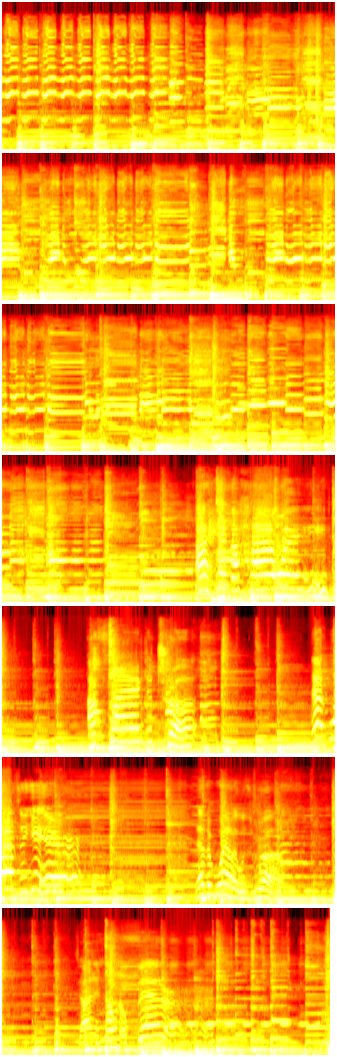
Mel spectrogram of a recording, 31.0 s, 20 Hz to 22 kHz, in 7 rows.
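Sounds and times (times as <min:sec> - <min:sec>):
acoustic guitar: 0:00.0 - 0:31.0
harmonica with bent notes: 0:00.0 - 0:31.0
person singing: 0:15.8 - 0:17.8, 0:18.9 - 0:20.6, 0:21.9 - 0:23.7, 0:24.7 - 0:26.6, 0:27.6 - 0:29.5.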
